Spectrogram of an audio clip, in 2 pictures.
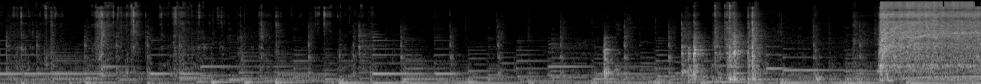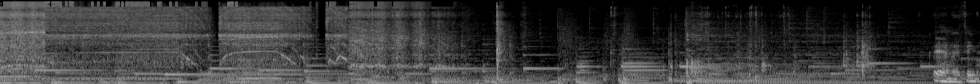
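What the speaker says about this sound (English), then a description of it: "I'm going to go ahead and put a couple of leaves of matzah into my mini food" A mini food processor grinds a couple of sheets of matzah crackers into crumbs, a loud steady whirring burst in the middle with a clattering buzz, surrounded by kitchen handling and background music.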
